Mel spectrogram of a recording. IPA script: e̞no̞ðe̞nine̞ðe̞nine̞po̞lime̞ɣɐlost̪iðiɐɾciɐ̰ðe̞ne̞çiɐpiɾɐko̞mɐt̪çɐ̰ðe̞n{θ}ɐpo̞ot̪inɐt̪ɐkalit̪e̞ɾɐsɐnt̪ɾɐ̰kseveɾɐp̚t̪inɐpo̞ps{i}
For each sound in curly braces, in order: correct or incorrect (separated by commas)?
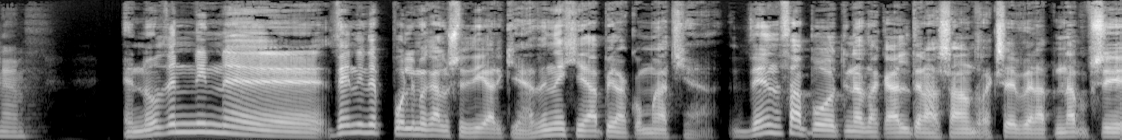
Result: correct, correct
